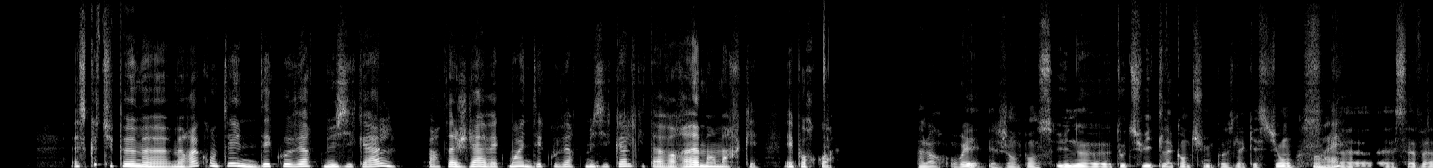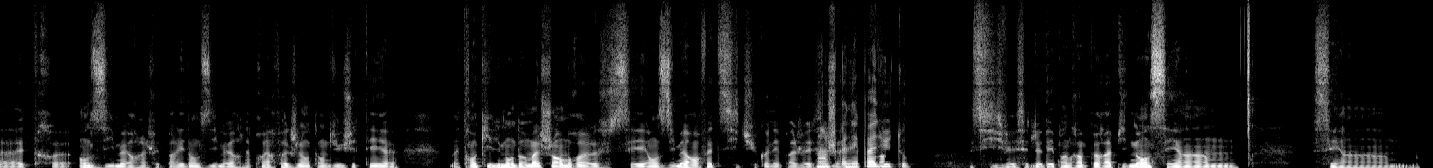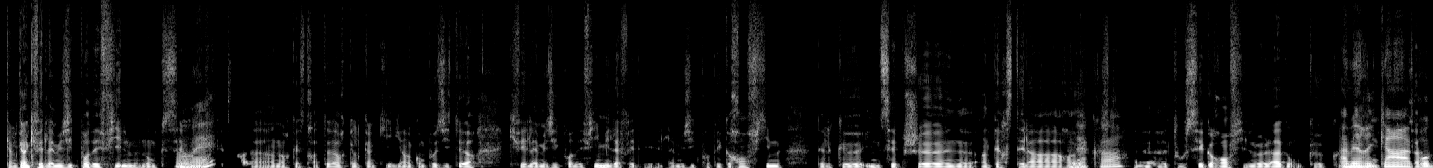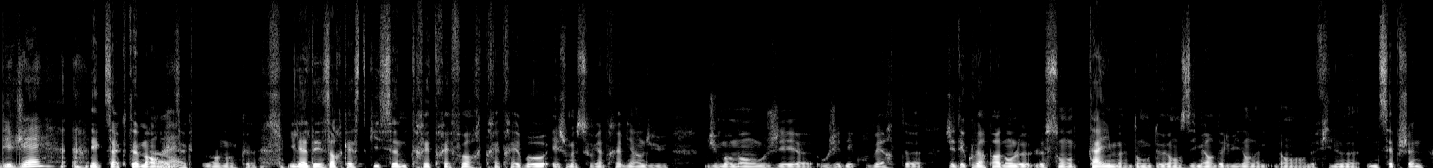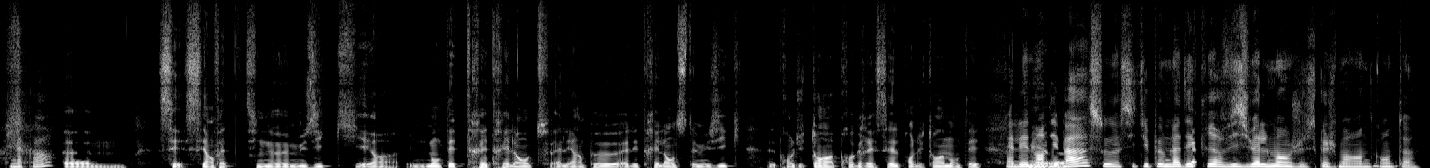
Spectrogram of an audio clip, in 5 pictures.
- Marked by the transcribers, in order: tapping; tongue click; stressed: "grands"; chuckle
- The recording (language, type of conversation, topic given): French, podcast, Quelle découverte musicale t’a le plus marqué, et pourquoi ?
